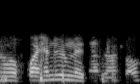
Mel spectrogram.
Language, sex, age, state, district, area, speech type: Telugu, male, 18-30, Telangana, Khammam, urban, conversation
